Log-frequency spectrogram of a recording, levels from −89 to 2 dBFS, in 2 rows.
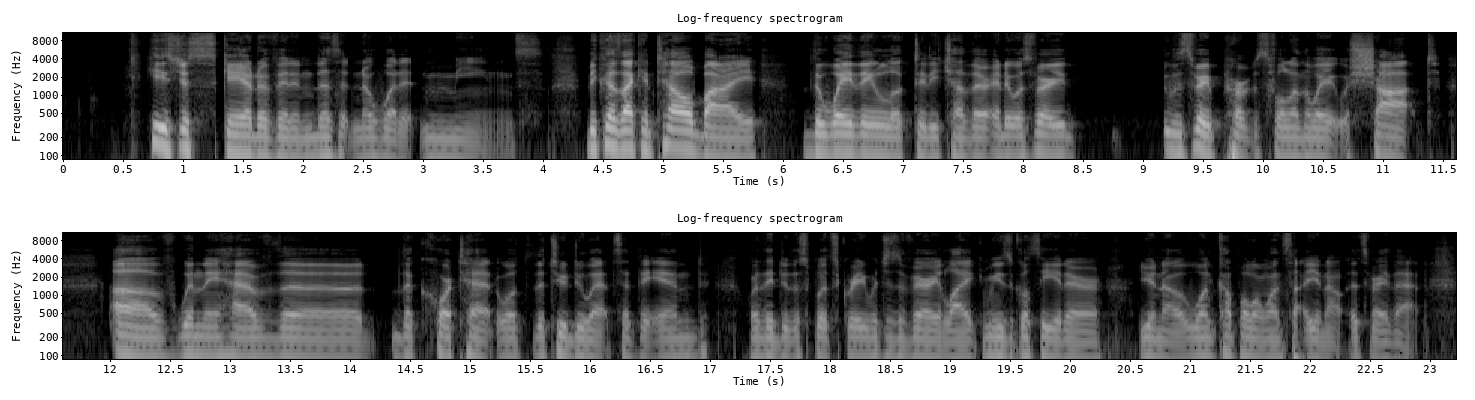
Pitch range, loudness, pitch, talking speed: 95-110 Hz, -35 LUFS, 100 Hz, 195 wpm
